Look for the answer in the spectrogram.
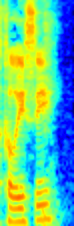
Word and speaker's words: Khaleesi: On one hand, that's like, it's like, there's going to be so many kids called Khaleesi, but at least this one's different.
